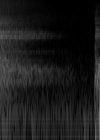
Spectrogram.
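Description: A man's long sigh, breathed out through the nose, loudest at the start and fading away over about a second and a half.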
